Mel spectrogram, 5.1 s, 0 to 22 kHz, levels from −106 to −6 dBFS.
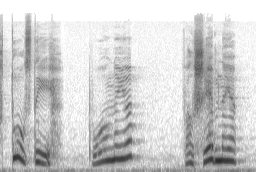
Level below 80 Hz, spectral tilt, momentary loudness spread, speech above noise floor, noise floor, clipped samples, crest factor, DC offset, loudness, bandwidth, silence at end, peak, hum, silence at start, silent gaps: -64 dBFS; -3 dB/octave; 18 LU; 31 dB; -64 dBFS; under 0.1%; 16 dB; under 0.1%; -34 LUFS; 14.5 kHz; 0.35 s; -20 dBFS; none; 0 s; none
